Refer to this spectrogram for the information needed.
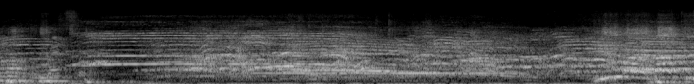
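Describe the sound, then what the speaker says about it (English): Crowd at a Future Pro Wrestling event jeering wrestler David Francisco, a dense continuous roar of many voices with shouts and boos, loud and sustained throughout, mixed with nearby voices. "Crowd letting their feelings known to David Francisco."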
